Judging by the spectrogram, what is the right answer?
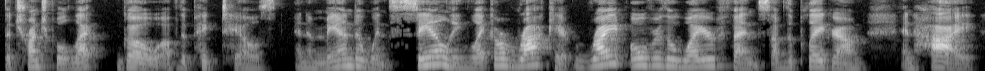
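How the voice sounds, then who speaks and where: A woman narrates a children's book aloud. Her pace is very slow and deliberate, her pitch is in the middle range, and her delivery is expressive. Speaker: storybook reader.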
